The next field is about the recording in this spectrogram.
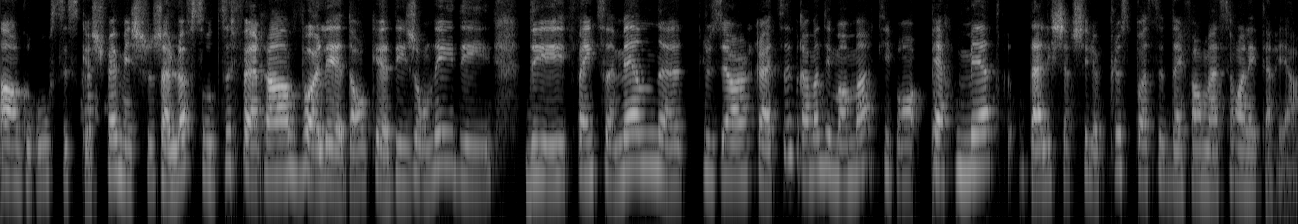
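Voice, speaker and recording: With a slight Québécois accent, a woman speaks in a fairly high pitch at a fairly slow pace with hardly any pauses. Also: fairly even intonation. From Quebec. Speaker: spiritual guide, podcast guest. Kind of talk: casual interview chat.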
